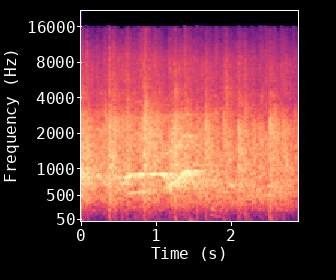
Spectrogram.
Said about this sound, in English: You may be seated with a clap offering. Somebody was trying to clap for Jesus.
